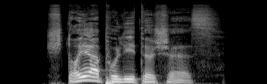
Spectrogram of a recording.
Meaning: strong/mixed nominative/accusative neuter singular of steuerpolitisch
- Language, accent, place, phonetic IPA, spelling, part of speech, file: German, Germany, Berlin, [ˈʃtɔɪ̯ɐpoˌliːtɪʃəs], steuerpolitisches, adjective, De-steuerpolitisches.ogg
